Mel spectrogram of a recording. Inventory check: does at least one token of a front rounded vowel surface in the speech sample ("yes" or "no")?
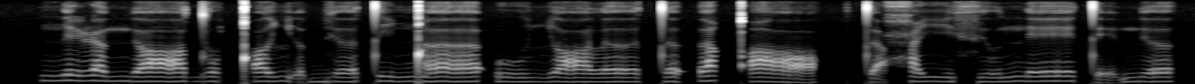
no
